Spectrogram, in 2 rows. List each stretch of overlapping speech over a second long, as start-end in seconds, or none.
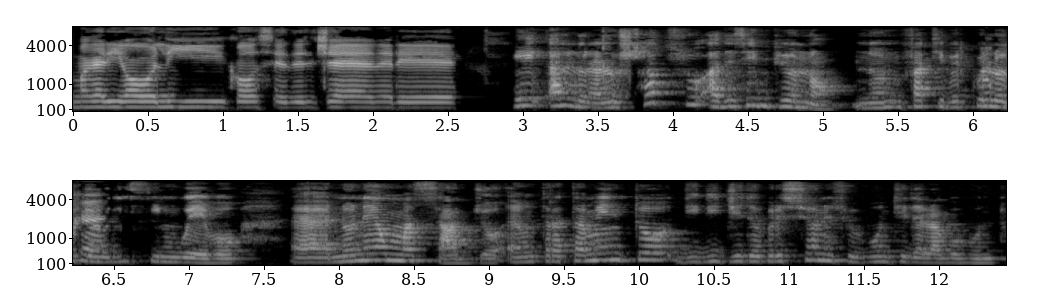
none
